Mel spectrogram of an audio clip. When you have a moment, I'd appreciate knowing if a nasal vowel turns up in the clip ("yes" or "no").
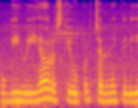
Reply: no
